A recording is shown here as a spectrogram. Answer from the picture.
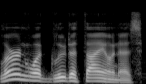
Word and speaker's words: glutathione: enough and how to boost your levels naturally pronounced glutathione glutathione gsh is made up of three different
